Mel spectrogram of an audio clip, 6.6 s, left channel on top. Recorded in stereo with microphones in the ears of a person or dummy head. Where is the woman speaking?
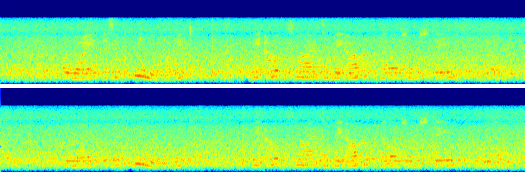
65° left (ahead or behind), 3.5 m; by 6.6 s 25° right (ahead or behind), 5 m.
